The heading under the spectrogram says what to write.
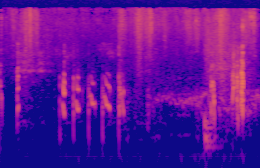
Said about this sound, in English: I'm basically bathing a chicken. I'm showering a chicken. You're quite waterproof.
